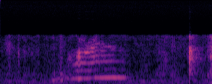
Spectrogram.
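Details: Ragdoll cat indoors, a female that dislikes her owner leaving; a single moderate meow, rising then flat and drawn out, while a woman's voice says she must go outside.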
